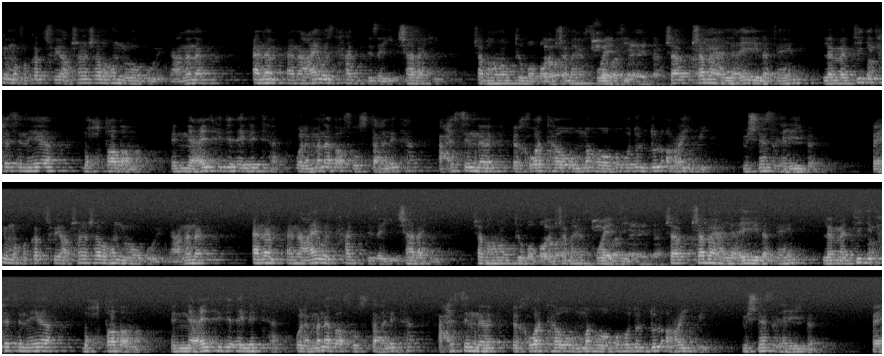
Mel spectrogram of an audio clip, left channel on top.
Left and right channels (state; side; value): noise; right; hiss, 12 dB below the sound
